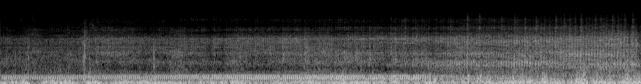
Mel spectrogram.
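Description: Trail motorcycle engine running steadily, its note holding even for about four seconds before fading, over a constant low rumble.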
